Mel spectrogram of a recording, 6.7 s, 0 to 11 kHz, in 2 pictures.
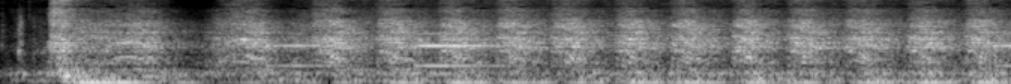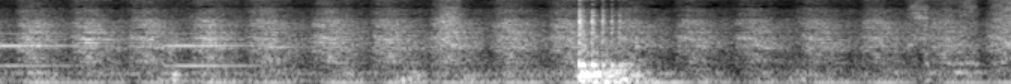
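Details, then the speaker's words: Land Rover Discovery 2 Td5 after a small fire during welding, battery reconnected: starter cranks in even pulses about three a second but never catches; battery flat, owner suspects fire-caused problems. "we've got now start that's not good news can you hear the fuel pump"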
